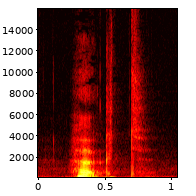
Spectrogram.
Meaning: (adjective) indefinite neuter singular of hög; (adverb) 1. loudly 2. highly
- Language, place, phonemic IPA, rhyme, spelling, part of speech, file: Swedish, Gotland, /hœkt/, -œkt, högt, adjective / adverb, Sv-högt.ogg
